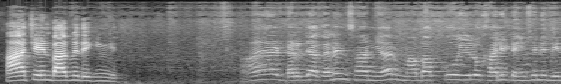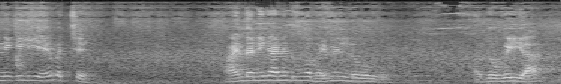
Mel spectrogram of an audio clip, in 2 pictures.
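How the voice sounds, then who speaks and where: A man with a Karachi Urdu accent lectures his children in a casual family vlog. His voice sits high for a man, and he keeps up a scolding, warning tone. A faint background hiss runs under his talk. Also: moderate pace, pauses often, fairly bright tone. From Pakistan. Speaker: vlogger and father.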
